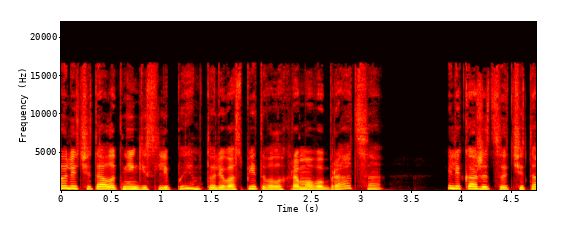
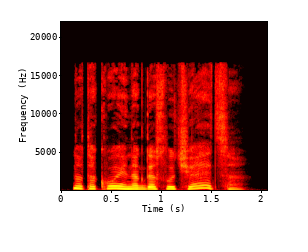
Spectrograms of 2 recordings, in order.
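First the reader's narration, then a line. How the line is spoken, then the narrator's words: Gentle objection. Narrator (Russian): мягко возражает Энн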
